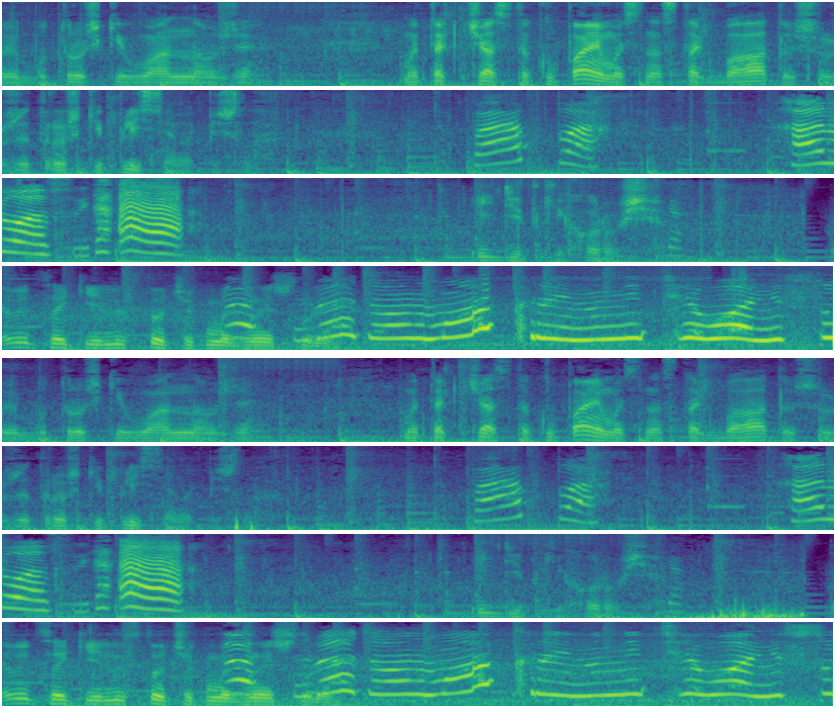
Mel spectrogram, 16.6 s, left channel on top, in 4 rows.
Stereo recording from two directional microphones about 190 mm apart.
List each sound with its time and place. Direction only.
0.0 s speech: 5° left (ahead or behind)
6.5 s music: 25° right (ahead or behind)
8.0 s music: 10° right (ahead or behind)
8.7 s a child's voice: 10° left (ahead or behind)
10.7 s speech: centre (ahead or behind)
12.7 s speech: 15° right (ahead or behind)
13.9 s a child's voice: 15° left (ahead or behind)
14.3 s speech: 30° left (ahead or behind)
